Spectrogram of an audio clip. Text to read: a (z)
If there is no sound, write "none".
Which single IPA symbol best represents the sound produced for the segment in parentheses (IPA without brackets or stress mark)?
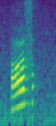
z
